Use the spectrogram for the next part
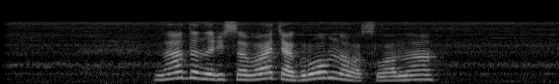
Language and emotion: Russian, neutral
